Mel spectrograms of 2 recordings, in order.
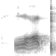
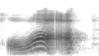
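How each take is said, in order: First: Said in the usual way. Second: "Plop?" repeated louder as a baffled question; a louder, puzzled "Plop?" with a falling finish; puzzled echo. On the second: Acted. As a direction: echo "Plop?" like you can't believe it. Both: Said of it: "What just happened at the end".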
